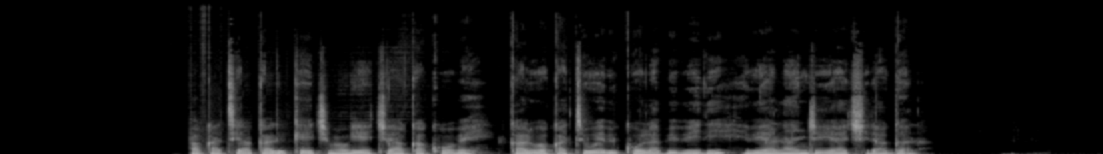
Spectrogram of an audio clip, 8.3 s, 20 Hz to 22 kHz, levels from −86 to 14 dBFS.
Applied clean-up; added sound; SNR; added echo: neural mask model DeepFilterNet 3.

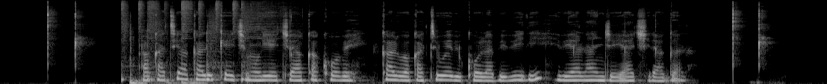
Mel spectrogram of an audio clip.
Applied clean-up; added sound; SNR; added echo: none; Drum kit; 7 dB; none.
